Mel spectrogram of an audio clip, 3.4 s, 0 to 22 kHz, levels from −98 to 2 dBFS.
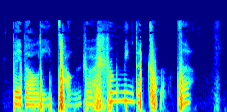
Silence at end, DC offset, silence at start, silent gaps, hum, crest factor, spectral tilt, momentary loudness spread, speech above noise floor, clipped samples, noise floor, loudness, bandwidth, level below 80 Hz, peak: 0.55 s; under 0.1%; 0.2 s; none; none; 26 dB; -7 dB/octave; 10 LU; 40 dB; under 0.1%; -64 dBFS; -25 LUFS; 11.5 kHz; -44 dBFS; 0 dBFS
